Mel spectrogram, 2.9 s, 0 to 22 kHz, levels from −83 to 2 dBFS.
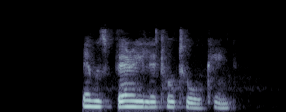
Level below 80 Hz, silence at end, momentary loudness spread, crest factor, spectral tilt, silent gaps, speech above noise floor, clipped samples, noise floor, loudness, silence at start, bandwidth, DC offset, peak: -68 dBFS; 0.55 s; 15 LU; 18 dB; -6.5 dB/octave; none; over 67 dB; under 0.1%; under -90 dBFS; -23 LUFS; 0.85 s; 7.8 kHz; under 0.1%; -8 dBFS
